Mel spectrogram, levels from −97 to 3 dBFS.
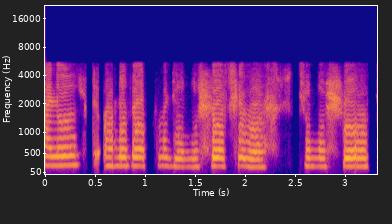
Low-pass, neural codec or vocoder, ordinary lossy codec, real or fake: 5.4 kHz; codec, 24 kHz, 3 kbps, HILCodec; none; fake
